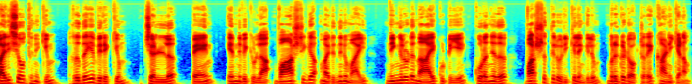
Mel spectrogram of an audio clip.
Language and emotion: Malayalam, neutral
